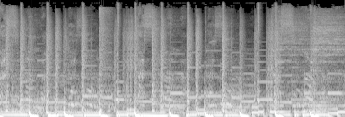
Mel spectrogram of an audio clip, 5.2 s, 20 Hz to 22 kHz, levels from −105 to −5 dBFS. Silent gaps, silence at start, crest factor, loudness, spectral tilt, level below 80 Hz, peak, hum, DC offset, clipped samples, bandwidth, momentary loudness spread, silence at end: none; 0 s; 8 dB; -10 LUFS; -6 dB/octave; -10 dBFS; 0 dBFS; none; under 0.1%; under 0.1%; 19.5 kHz; 3 LU; 0 s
